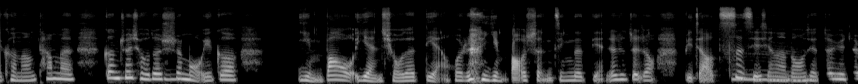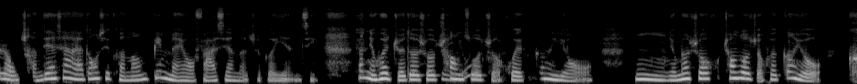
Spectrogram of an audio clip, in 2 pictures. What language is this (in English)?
Chinese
